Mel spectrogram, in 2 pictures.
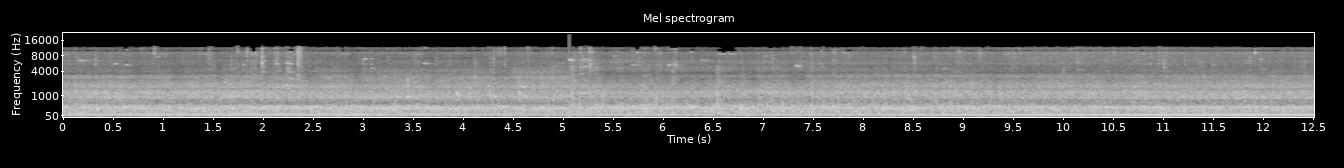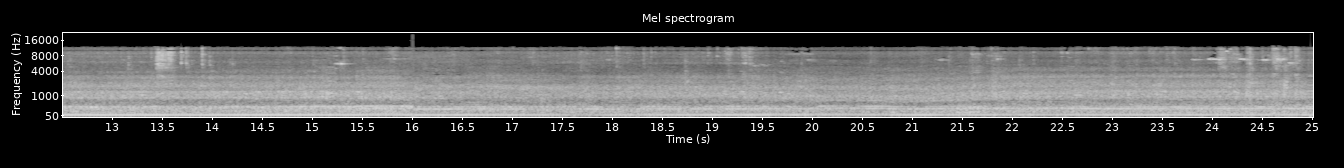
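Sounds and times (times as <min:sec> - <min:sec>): bulldozer diesel engine running: 0:00.0 - 0:25.0
metallic clatter: 0:13.3 - 0:14.2.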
